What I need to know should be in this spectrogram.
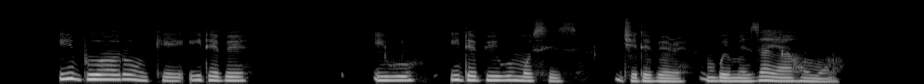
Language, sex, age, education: Igbo, female, 30-45, tertiary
